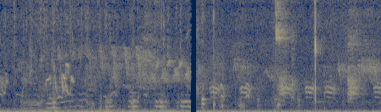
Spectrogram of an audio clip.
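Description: Several chickens and roosters cluck and chatter close by in a low, busy flock murmur, short clucks overlapping throughout.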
